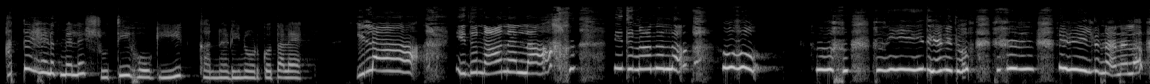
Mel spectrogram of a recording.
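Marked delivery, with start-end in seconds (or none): 3.6-5.3 dismayed denial. Acted. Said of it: "ಅಷ್ಟೊಂದು ಅಳ್ಬೇಡ ಶ್ರುತಿ". 6.2-11.4 crying. Acted. Wife sees her bald face in the mirror, wailing in tears. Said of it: "ಅಷ್ಟೊಂದು ಅಳ್ಬೇಡ ಶ್ರುತಿ".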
